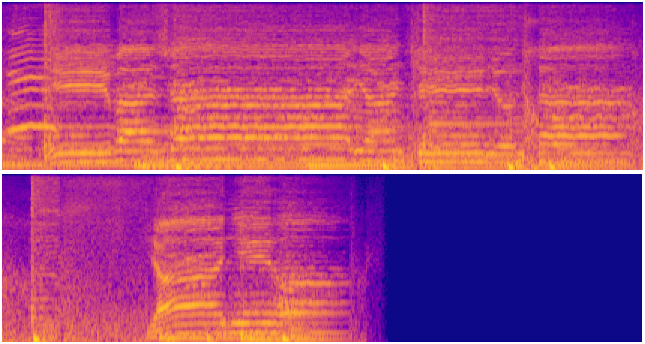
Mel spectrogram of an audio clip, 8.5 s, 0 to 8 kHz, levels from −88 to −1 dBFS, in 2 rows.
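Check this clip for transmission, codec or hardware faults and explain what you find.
There are two related transmission faults, both likely from a sender-side voice detector.

Sound dropped by the voice detector occurs at 2.74–2.78 s (40 ms), 3.48–3.58 s, 4.20–4.46 s and 4.66–5.24 s. The detector treated active sound as background, so the receiver substituted comfort noise. Each gap is heard as a brief dropout to flat hiss. On a spectrogram, the detailed content turns into uniform grey noise, and the waveform narrows to a low, even band.

Comfort noise in place of the background runs from 6.60 s to the end. Once sending stopped, the receiver generated synthetic noise roughly matching the background, which sits about 52 dB below the loudest parts and here comes out with a level change of about 5 dB. It sounds steady and featureless. On a spectrogram it shows as smooth, texture-free noise capped at 8 kHz, overlapping the fade-out that ends at 6.72 s.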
